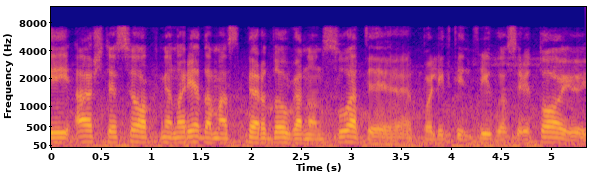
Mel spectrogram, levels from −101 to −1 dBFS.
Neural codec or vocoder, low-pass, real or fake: codec, 16 kHz, 8 kbps, FreqCodec, smaller model; 7.2 kHz; fake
